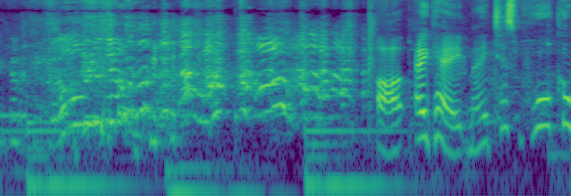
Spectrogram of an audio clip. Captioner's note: laughing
